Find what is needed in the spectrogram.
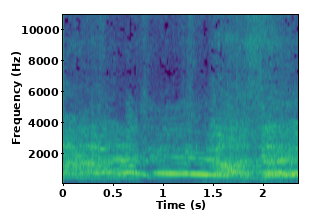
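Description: A group of young men chanting a football celebration chant together, loud, with drawn-out shouted notes.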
